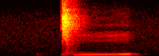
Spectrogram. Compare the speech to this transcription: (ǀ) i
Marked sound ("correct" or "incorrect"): correct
